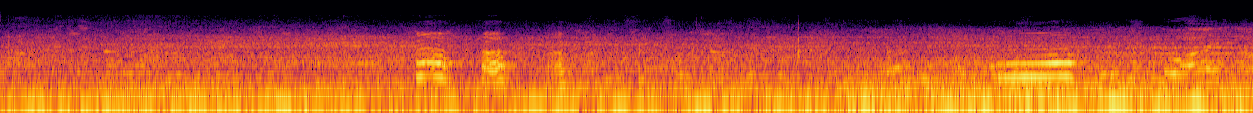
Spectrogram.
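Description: Street ambience: a steady low hum with a faint background haze, and a few faint distant voices about two seconds in and again near five seconds.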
